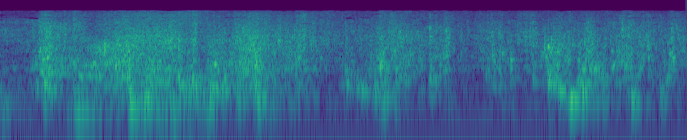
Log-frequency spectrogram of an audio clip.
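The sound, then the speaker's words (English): A person plunges into water with a loud splash, followed by continuous churning and sloshing as the water keeps moving for a few seconds. “I'm going in after him.”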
